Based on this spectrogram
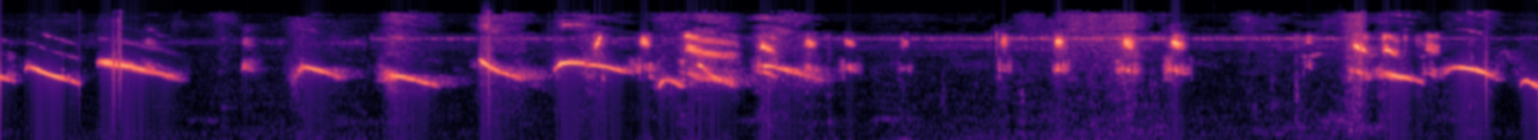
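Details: Green-winged saltator singing to warm up other saltators: a run of clear downslurred whistles repeated about every half second, mixed with buzzy chattered notes in the middle and a steady high thin tone behind.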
